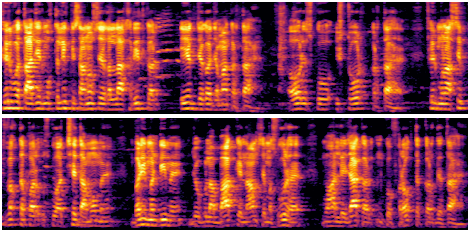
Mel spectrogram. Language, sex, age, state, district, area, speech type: Urdu, male, 45-60, Bihar, Araria, rural, spontaneous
